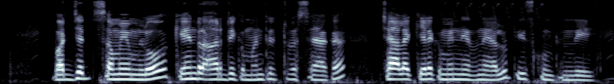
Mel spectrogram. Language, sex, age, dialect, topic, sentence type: Telugu, male, 18-24, Central/Coastal, banking, statement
